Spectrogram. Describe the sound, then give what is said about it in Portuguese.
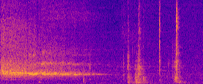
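A car driven by a valet pulls up at a restaurant entrance with a thin tire squeal that fades out, followed by a few sharp clunks and bumps, like the vehicle settling or a door moving. “Meu carro tá com manobrista, ó.”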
